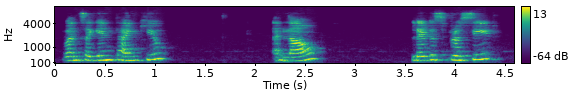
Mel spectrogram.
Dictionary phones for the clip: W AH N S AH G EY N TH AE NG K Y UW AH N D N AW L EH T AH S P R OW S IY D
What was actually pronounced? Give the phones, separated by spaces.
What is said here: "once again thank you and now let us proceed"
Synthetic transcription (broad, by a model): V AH N S AH G EY N T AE NG K Y UW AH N N AW L EH T AH S P R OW S IY D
